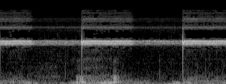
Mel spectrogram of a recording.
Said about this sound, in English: Is there a fire alarm going on?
